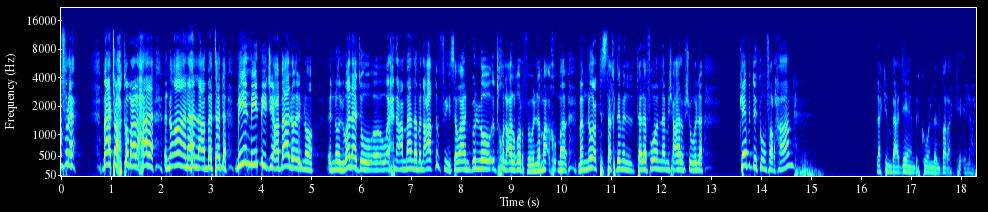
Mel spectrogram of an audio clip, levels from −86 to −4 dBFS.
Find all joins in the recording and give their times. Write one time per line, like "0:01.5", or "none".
none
